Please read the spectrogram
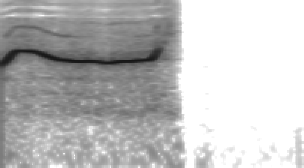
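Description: A single whistled note, about a second long: it rises quickly at the start, holds slightly lower and steady, then turns up at the end and cuts off abruptly.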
